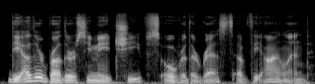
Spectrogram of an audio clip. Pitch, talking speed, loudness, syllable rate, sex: 90 Hz, 230 wpm, -19 LUFS, 5.4 syllables/s, male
